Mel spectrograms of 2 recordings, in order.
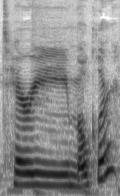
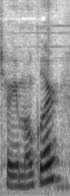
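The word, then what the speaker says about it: Thierry Mugler: this cool looking bottle here is alien by Terry Moakler it's pronounced Terry mogler and I picked that one up at on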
